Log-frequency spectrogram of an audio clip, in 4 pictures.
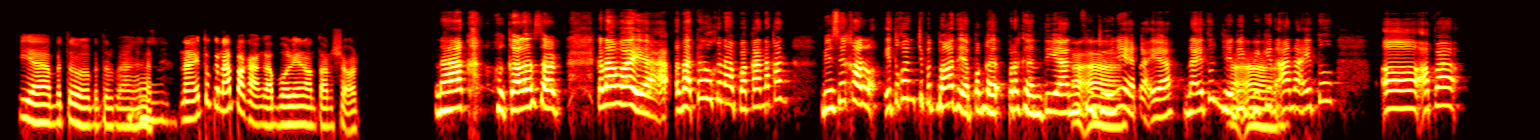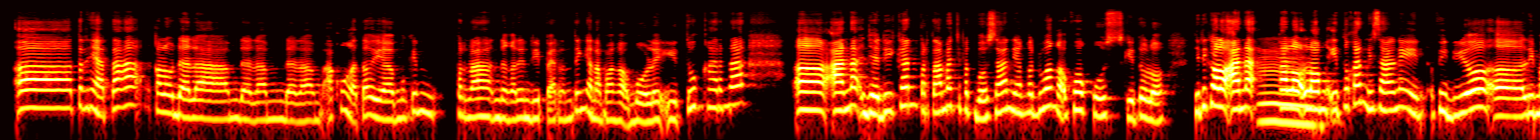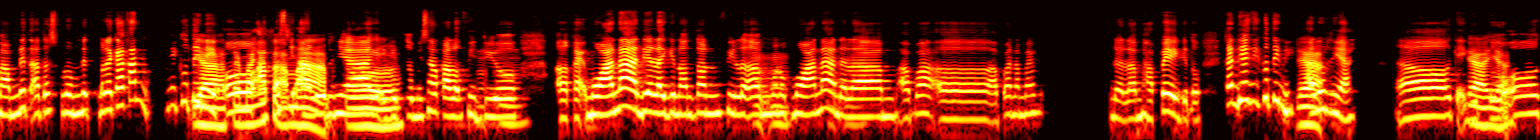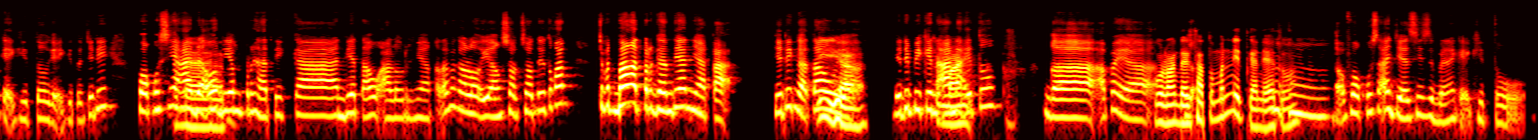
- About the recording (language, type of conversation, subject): Indonesian, podcast, Bagaimana cara mengatur waktu layar anak saat menggunakan gawai tanpa memicu konflik di rumah?
- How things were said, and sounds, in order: in English: "short?"; laughing while speaking: "kalau"; in English: "short"; in English: "parenting"; in English: "long"; in English: "short short"; other background noise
